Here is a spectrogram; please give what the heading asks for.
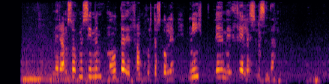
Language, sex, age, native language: Icelandic, female, 40-49, Icelandic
